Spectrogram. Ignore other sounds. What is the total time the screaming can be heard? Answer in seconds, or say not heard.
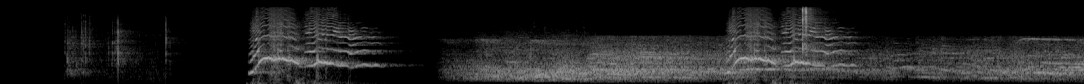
3 s.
